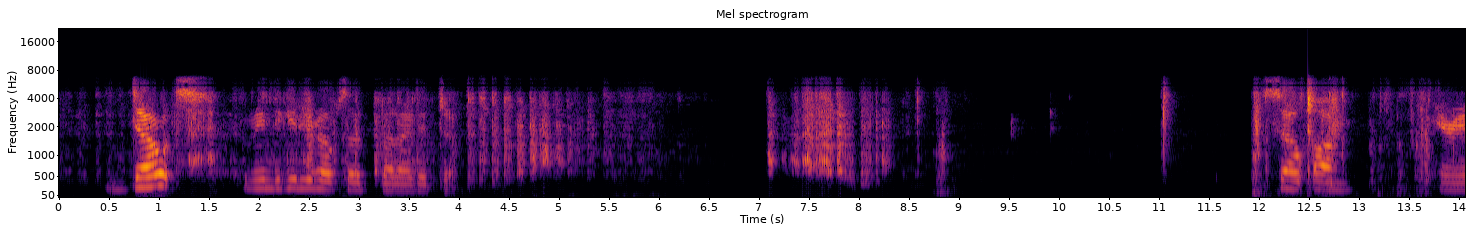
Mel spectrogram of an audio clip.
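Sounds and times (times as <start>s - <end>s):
marker scratching on paper: 0.0s - 6.3s, 7.1s - 8.9s.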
